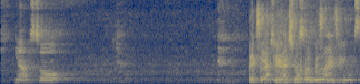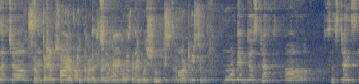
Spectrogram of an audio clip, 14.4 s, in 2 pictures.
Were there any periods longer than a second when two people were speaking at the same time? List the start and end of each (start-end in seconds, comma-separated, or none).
5.2-6.9, 7.8-11.1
